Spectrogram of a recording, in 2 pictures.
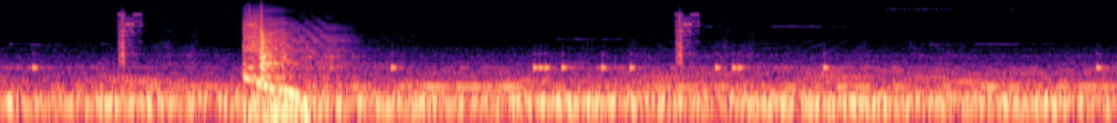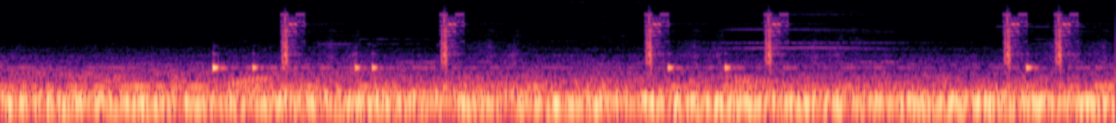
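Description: Short interface clicks sound now and then.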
